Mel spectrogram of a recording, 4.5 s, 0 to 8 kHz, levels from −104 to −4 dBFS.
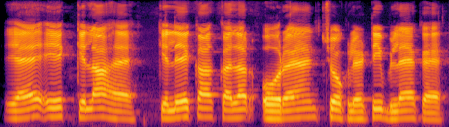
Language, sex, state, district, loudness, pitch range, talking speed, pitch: Hindi, male, Uttar Pradesh, Lalitpur, -14 LUFS, 135-160 Hz, 145 wpm, 145 Hz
